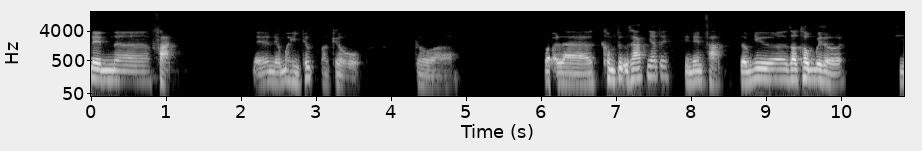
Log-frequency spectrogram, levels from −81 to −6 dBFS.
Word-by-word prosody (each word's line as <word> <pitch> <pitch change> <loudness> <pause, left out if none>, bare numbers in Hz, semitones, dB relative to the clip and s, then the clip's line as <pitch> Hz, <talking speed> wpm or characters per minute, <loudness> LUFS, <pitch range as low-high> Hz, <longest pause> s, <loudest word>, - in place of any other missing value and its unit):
nên, 135 -3 +5
ơ, 120 -2 -4
phạt. - - +3 1.0
Đấy - - -5
là 115 - -4
nếu 115 -2 -3
mà 130 +2 -3
hình 115 -3 -6
thức 155 0 -4
mà - - -12
kiểu 425 +1 -6 0.7
kiểu, 95 -4 -7
ờ 90 0 -10 1.2
gọi - - +1
là, 105 -1 +2
không 135 -3 +2
tự 125 - +3
giác 150 +4 +2
nhất 170 -1 -2
ấy, 165 - -6 0.2
thì 115 - -3
nên 125 +2 0
phạt - - -2 0.2
giống 115 +2 +4
như 145 0 +4 0.3
giao 140 -1 +8
thông 140 -1 +5
bây 135 - +5
giờ 125 - +4
ấy, - - -4 0.8
thì 115 - -5
125 Hz, 170 wpm, -25 LUFS, 115-145 Hz, 1.2 s, giao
